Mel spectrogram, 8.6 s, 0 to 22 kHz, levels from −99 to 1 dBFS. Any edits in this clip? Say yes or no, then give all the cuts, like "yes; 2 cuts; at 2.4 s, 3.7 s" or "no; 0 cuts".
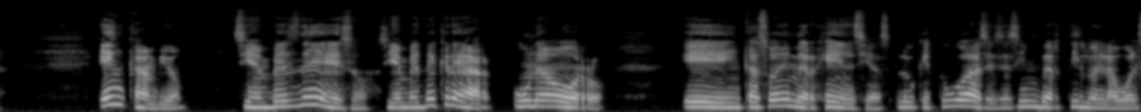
no; 0 cuts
